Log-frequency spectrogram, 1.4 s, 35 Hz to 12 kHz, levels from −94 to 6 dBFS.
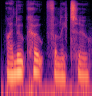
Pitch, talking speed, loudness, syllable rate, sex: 130 Hz, 175 wpm, -19 LUFS, 5.9 syllables/s, male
